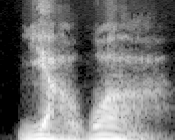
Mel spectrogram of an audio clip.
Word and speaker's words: Yahuah: Yahuah. Where this comes from. This version honors ancient Hebrew war being W, not V.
